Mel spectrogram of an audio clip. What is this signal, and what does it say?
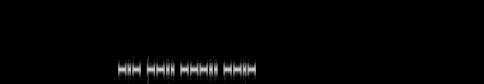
Morse code, heard as a keyed tone, about 50 wpm, 700 Hz. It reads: KZ8Q
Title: USA Call Signs - 4 Characters - Repeated 2x - 50wpm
